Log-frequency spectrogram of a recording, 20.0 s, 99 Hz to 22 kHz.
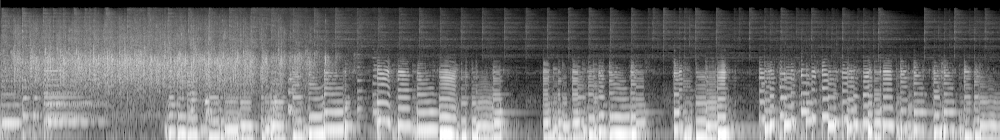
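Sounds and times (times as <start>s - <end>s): plucked double bass: 0.0s - 1.7s, 3.3s - 10.2s, 10.9s - 20.0s
audience applause: 0.0s - 7.2s
soft jazz drums: 0.0s - 20.0s.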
